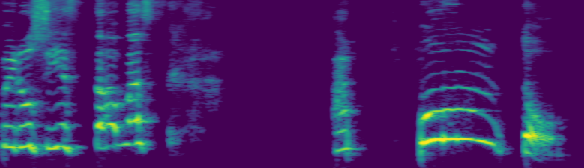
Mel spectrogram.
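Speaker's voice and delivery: pleading, imploring tone.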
